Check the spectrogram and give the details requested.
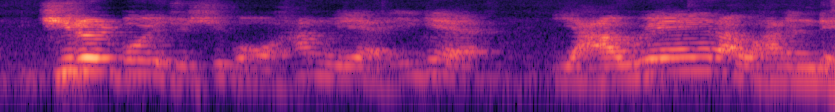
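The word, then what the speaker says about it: Yahweh: 같은겁니다 그래서 어 저 길을 보여주시고 한비야 이게 야외 애라고 하는데 조 이끌 짠 못 읽도록 알려고 점을 막 다른데 갖다 붙였습니다 그래서 나중에 사람들이 이걸 여호와 라고 읽었는데요 사실은 야외가 만나가 척의 지금도 야외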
